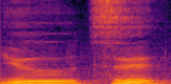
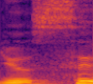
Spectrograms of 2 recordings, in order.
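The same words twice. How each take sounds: First: The word ends with a buzzing z sound. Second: The word ends with a hissing s sound. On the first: It is used as a verb. "동사로 쓸 때는 use 이렇게 발음하고" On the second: It is used as a noun. "명사로 쓸 때는 use 이렇게 발음하죠"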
